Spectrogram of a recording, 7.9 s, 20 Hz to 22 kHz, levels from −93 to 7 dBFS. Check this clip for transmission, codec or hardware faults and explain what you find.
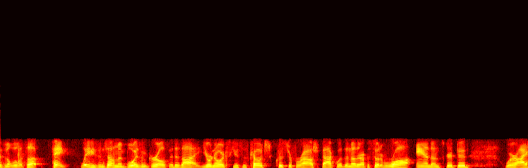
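Nothing stood out on listening to this speech beyond the narrow, band-limited character of an ordinary telephone line.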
